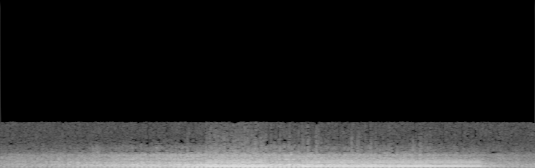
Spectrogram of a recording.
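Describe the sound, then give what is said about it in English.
A car engine drones steadily as the vehicle drives, its hum swelling louder through the middle, then easing slightly near the end. No voices are heard. “I know how to handle a car.”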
